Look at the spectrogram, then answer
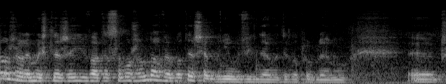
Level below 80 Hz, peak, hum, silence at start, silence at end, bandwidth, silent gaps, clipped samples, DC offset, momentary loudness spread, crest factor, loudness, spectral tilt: -48 dBFS; -10 dBFS; none; 0 s; 0 s; 14 kHz; none; under 0.1%; under 0.1%; 10 LU; 14 dB; -25 LUFS; -6.5 dB/octave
